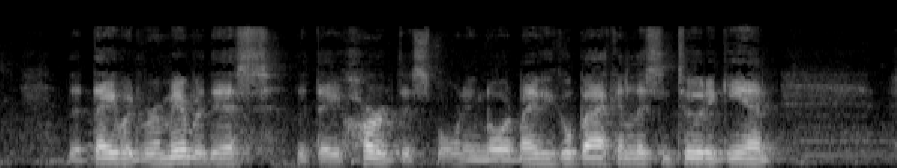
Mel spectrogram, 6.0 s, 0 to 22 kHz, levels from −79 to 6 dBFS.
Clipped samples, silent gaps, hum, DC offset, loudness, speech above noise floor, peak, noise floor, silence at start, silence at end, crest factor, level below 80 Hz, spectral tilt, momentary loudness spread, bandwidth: under 0.1%; none; none; under 0.1%; -21 LUFS; 25 dB; -2 dBFS; -45 dBFS; 0.45 s; 0.2 s; 18 dB; -64 dBFS; -5.5 dB/octave; 11 LU; 11.5 kHz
